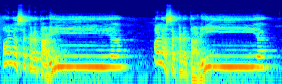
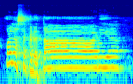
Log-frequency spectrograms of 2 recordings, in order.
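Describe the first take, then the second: First: "secretaria" with RI held long and high; vendor's call stressing RIA. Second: "secretária" with TÁ held long and high; vendor's call stressing TÁ. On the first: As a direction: hawk it, stretching the RI of "secretaria". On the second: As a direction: hawk it, stretching the TÁ of "secretária". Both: Shown as a demonstration. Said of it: "O quebra-queixo iria dizer como?".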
